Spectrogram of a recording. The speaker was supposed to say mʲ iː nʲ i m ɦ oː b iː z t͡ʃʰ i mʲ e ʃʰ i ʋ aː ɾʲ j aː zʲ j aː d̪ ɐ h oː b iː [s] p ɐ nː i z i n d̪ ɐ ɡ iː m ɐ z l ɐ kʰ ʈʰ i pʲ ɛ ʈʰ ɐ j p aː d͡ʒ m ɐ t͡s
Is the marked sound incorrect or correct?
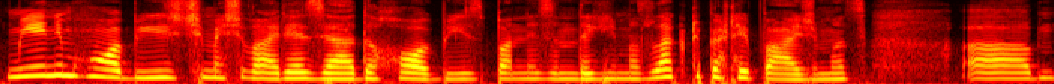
incorrect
